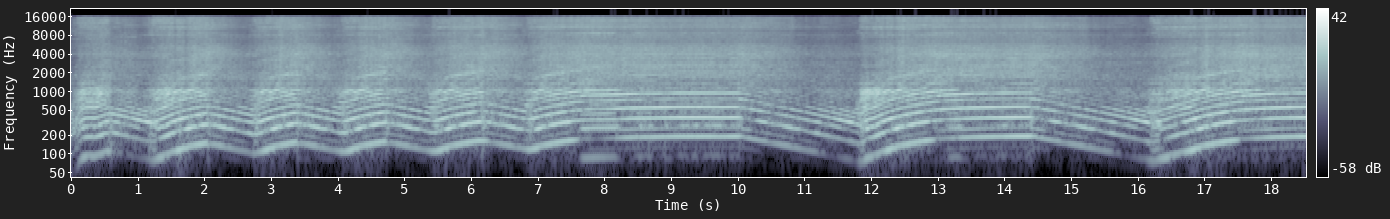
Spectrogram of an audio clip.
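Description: Kawasaki TJ27 27 cc two-stroke brush cutter engine, blade spinning, revved in quick throttle blips about once a second. It is then held at full revs for a few seconds at a time, dropping back to idle twice and rising again near the end. The engine picks up very quickly, showing sharp throttle response.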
